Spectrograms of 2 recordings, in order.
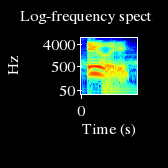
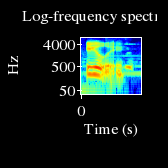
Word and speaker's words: Eilidh: It's Eilidh. If you can say Kaylee, take away the K, and it's Eilidh.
